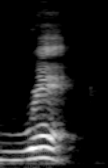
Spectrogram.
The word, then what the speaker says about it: wreck: first word wreck wreck gonna underline digraph w r but we don't hear the w we just hear the r we're going to underline the ck but we don't hear the c sound we just hear the k and put a breathe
